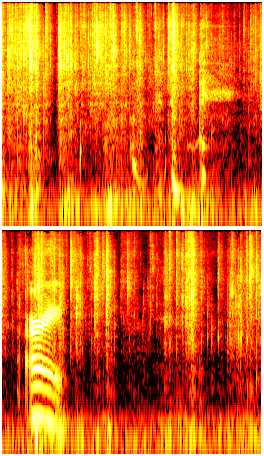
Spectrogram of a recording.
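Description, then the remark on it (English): A plastic food bag being opened crinkles and rustles steadily, a dense crackly texture running through the whole moment, with a brief spoken remark and a short vocal sound breaking in midway. “Do you mind if I open the bag?”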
